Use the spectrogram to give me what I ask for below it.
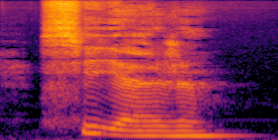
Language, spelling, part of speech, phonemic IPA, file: French, sillage, noun, /si.jaʒ/, LL-Q150 (fra)-sillage.wav
- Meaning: 1. wake (the path left behind a ship on the surface of the water) 2. slipstream 3. sillage (trail of scent left behind by one who wears perfume)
